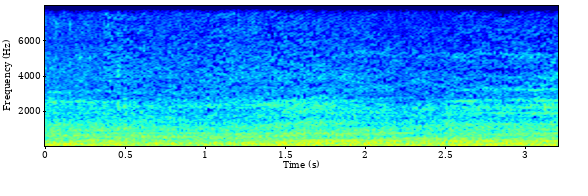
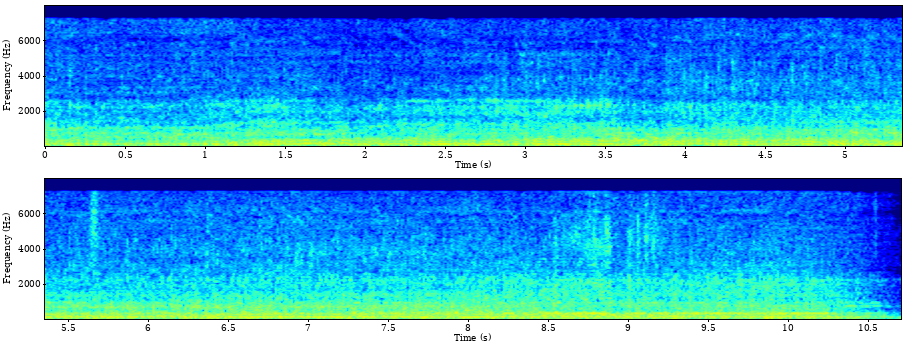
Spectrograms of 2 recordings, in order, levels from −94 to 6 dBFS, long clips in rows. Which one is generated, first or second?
second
